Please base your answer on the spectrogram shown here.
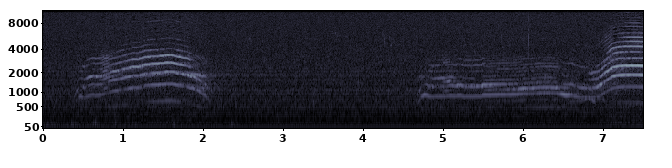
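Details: Domestic cats during a fight, a neighbour's cat meeting a second rival after being chased off: long drawn-out harmonic yowls, a wavering howl of about one and a half seconds, a pause, then a lower sustained wail ending in a sharp rising cry.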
